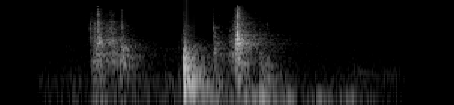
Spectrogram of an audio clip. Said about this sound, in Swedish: Denne hade dock tackat nej med kort ton, vänt på klacken, gått in till sig och stängt dörren.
